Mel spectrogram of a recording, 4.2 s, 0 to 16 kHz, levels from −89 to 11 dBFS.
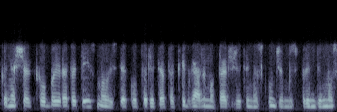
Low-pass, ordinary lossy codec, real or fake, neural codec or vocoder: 7.2 kHz; Opus, 24 kbps; real; none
